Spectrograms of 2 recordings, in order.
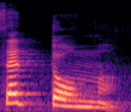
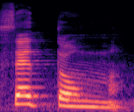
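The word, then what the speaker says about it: cet homme: And remember, this is pronounced as setom. Okay, setom. The next word, garçon, example of a masculine singular.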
